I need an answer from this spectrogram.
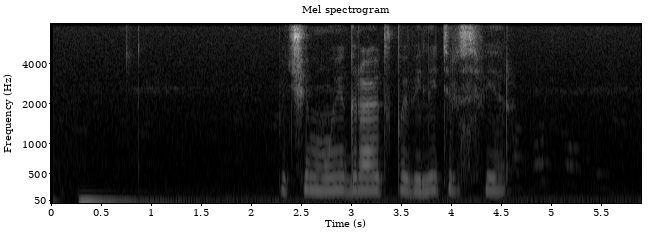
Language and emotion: Russian, neutral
